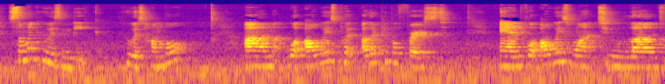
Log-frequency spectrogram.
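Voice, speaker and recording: A woman is speaking. Noticeable background noise and audible room echo fill the recording. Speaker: teacher. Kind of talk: lesson for children. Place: home room. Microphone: phone near.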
